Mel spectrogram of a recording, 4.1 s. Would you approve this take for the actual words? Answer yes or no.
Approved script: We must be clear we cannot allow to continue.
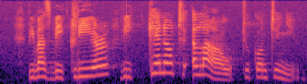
yes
